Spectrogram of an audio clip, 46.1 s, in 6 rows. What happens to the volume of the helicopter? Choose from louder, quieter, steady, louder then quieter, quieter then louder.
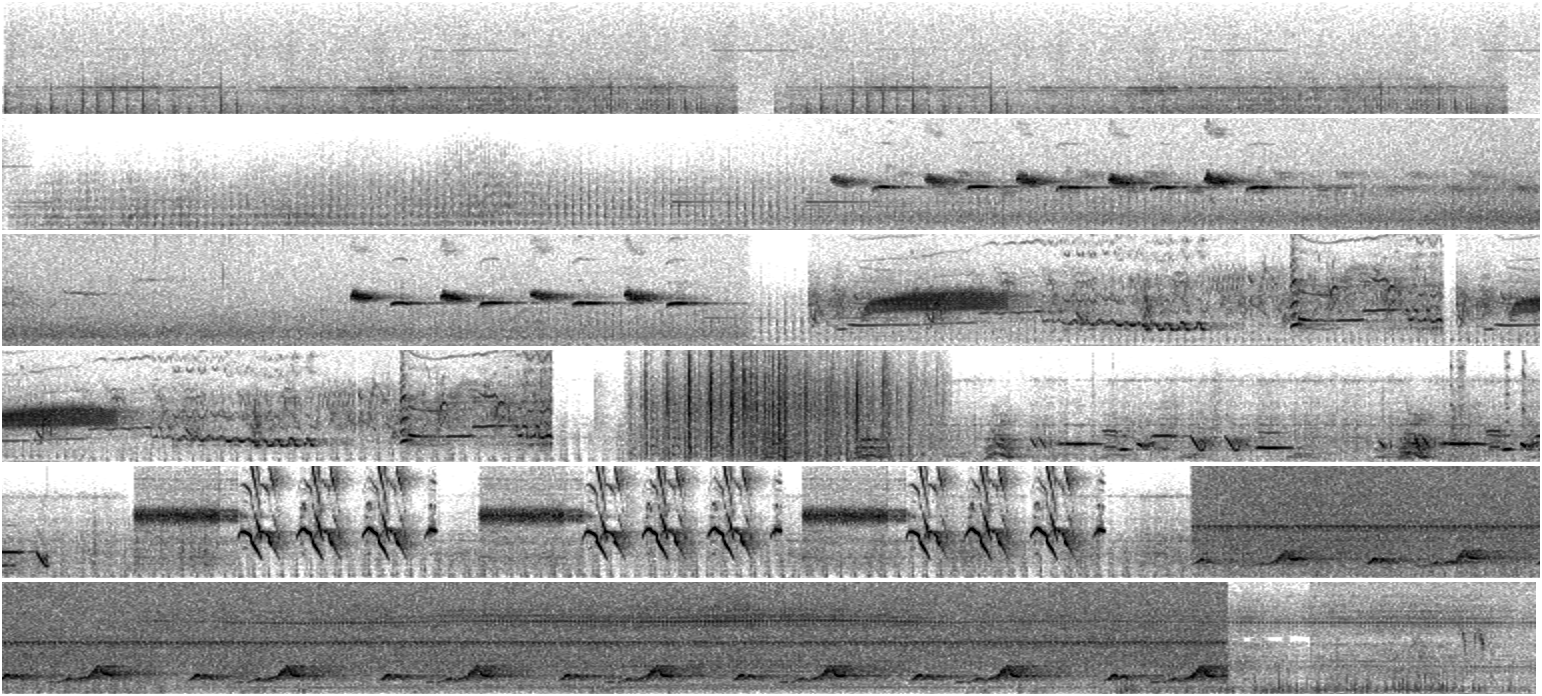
quieter then louder.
